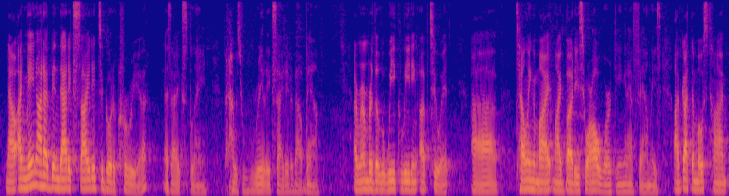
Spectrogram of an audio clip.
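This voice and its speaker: A man's voice: medium pitch, mellow. A middle-aged male pastor preaching a sermon, telling a personal story and acting out his own reactions.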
